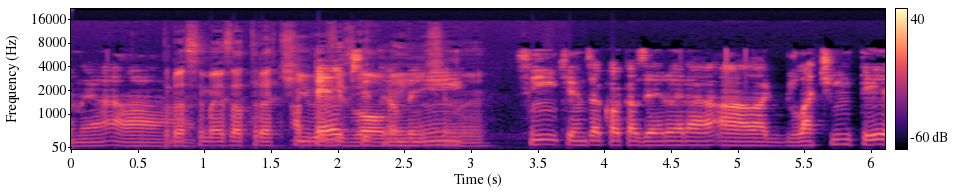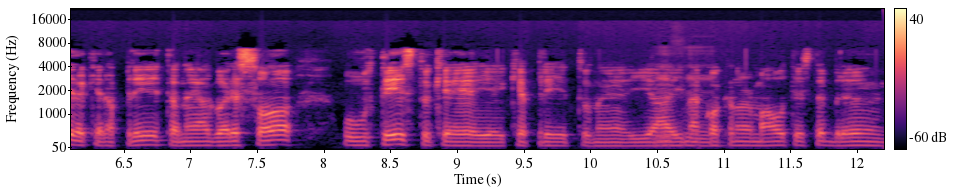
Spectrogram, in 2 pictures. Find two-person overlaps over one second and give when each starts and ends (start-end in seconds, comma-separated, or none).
1.6-3.1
